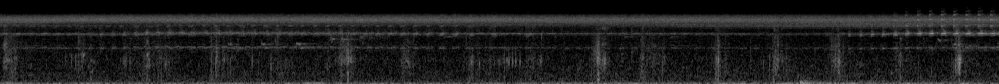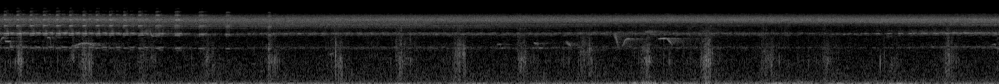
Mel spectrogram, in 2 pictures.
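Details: Midsummer cicadas at a shallow, calm clear stream filmed in July: an unbroken high-pitched droning hum that pulses briefly near the middle, with trickling water and light tapping sounds underneath.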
